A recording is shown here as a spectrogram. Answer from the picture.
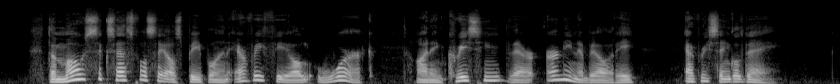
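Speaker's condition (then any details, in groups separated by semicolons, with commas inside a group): No condition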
